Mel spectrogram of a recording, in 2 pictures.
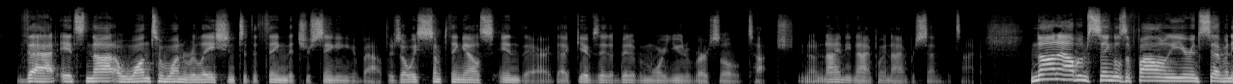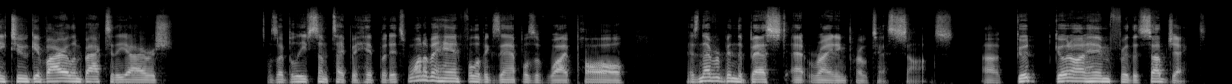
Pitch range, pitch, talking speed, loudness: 95-135 Hz, 110 Hz, 210 wpm, -21 LUFS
